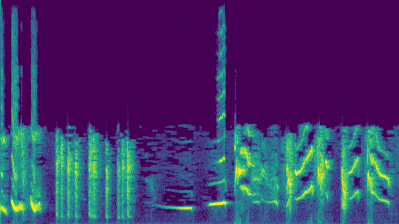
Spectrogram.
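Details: A male white-rumped shama's tutor song, played to coax a stressed, silent bird back into singing: dry rattling bursts, a pause, two clear pure whistles, then quick high buzzy, up-and-down notes.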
